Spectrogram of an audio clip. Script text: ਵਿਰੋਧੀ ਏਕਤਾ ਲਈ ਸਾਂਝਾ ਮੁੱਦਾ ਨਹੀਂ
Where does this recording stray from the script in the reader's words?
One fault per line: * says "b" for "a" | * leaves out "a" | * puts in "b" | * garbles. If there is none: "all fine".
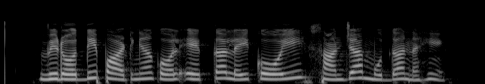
* puts in "ਪਾਰਟੀਆਂ ਕੋਲ"
* puts in "ਕੋਈ"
